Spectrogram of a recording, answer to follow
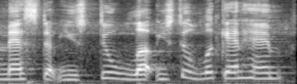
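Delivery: usual speaking voice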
